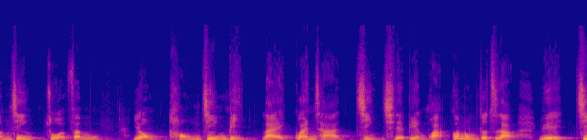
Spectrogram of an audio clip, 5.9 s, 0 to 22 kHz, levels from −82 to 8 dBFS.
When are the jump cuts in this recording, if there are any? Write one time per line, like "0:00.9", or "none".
0:02.6
0:04.5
